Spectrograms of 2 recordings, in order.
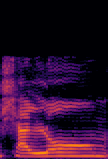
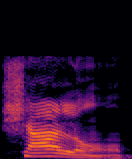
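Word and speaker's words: שלום: 되는 단어로서 우리가 아는 우리 보통 샬롬 이러면서 에다 힘을 주는데 발음기호 물론 뜻은 평화 데 그렇게 하면 안 되겠 어떻게 해야 돼 이제 제대로 배우면 샬롬 샬 샬롬 샬롬 샤에 샤를 길게 해야 돼 샬롬 샬롬 이렇게 된다는 거 그다음 다시 또 나왔죠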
